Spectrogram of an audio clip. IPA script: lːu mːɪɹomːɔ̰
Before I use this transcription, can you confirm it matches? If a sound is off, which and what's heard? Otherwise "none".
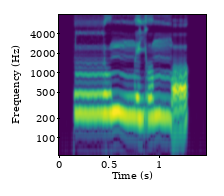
ɹ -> j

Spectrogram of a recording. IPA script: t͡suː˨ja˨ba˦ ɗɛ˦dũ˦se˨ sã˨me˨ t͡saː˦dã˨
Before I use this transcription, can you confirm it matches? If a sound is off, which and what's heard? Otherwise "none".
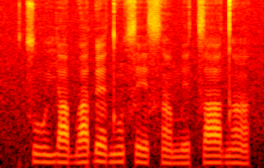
none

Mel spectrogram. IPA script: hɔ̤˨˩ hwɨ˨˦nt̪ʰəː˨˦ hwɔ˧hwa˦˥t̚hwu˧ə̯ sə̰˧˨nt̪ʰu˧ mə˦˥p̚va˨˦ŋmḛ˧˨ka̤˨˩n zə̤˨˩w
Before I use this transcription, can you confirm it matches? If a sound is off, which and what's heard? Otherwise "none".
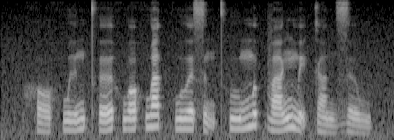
none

